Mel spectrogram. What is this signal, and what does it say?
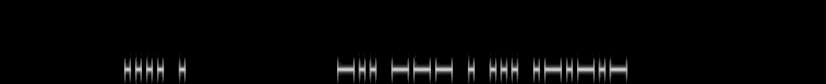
Morse code, heard as a keyed tone, about 22 wpm, 700 Hz. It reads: HE DOES.
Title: 4x Word-Spacing - Sentences from Top 500 Words - 22wpm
